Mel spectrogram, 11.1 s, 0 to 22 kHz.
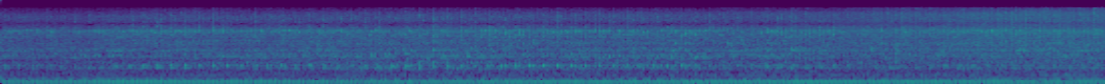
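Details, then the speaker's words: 1957 Ferguson FE35 TVO tractor after setting tappet valve clearances and fixing rocker cover leak, idling: even steady low thrum with no misses, pops or spitting; engine running healthy. "So, I'm happy with that. It sounds sounds good. No spitting or farting or misfiring."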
